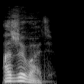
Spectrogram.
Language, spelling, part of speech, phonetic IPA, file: Russian, оживать, verb, [ɐʐɨˈvatʲ], Ru-оживать.ogg
- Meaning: 1. to return to life, to revive 2. to perk up, to come alive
